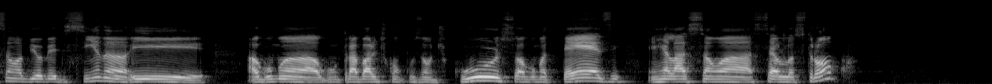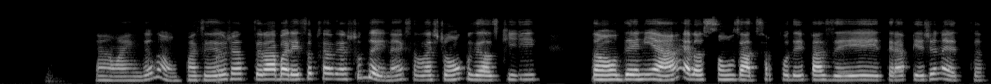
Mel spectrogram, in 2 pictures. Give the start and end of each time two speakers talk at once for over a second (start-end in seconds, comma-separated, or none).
none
